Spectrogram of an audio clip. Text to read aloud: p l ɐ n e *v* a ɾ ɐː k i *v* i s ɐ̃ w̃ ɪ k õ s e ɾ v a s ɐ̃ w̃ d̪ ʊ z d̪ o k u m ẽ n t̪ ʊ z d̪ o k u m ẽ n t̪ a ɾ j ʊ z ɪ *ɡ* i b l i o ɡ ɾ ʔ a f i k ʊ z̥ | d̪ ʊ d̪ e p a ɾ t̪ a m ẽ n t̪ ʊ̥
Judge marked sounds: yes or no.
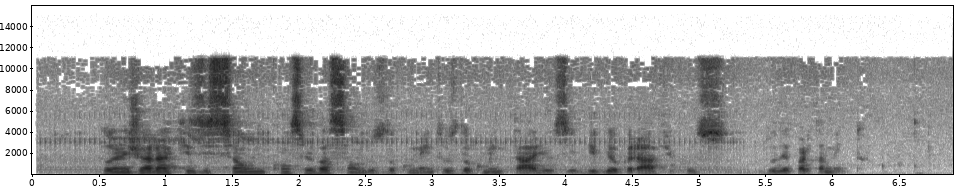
no, no, no

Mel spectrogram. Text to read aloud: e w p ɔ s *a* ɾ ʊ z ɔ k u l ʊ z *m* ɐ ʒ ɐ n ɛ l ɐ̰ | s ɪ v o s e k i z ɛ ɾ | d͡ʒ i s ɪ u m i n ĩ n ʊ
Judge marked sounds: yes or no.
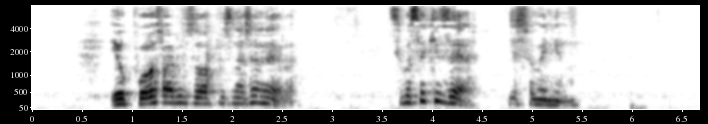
yes, no

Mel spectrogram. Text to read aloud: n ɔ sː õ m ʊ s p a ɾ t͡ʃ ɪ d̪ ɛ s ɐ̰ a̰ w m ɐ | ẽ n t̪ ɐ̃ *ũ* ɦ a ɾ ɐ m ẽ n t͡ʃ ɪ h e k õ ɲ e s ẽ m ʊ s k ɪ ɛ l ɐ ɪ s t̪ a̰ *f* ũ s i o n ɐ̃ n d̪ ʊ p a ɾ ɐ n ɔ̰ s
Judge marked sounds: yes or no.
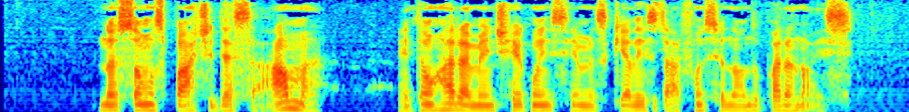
no, yes

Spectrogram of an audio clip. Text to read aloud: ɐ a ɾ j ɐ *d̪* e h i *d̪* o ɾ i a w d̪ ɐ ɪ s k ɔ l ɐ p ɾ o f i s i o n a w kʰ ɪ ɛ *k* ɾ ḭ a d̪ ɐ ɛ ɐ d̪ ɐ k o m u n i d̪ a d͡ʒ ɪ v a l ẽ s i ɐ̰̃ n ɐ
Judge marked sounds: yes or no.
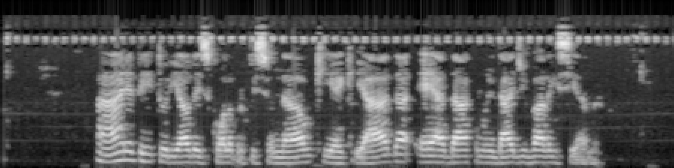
no, no, yes

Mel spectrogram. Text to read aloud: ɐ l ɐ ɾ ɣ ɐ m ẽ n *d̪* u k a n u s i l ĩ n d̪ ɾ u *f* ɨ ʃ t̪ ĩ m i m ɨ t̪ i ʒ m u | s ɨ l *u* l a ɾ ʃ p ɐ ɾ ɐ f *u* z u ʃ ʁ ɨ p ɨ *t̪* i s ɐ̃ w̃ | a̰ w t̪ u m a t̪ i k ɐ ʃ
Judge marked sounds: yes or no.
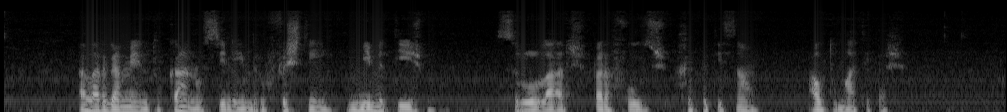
no, yes, yes, yes, yes

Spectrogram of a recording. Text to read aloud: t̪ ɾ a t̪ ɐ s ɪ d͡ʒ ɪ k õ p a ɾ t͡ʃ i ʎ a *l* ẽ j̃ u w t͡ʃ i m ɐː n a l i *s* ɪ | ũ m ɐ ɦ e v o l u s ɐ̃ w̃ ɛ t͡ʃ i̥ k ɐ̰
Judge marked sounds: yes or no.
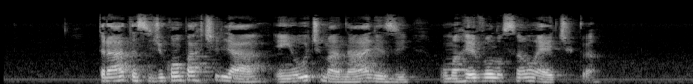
no, no

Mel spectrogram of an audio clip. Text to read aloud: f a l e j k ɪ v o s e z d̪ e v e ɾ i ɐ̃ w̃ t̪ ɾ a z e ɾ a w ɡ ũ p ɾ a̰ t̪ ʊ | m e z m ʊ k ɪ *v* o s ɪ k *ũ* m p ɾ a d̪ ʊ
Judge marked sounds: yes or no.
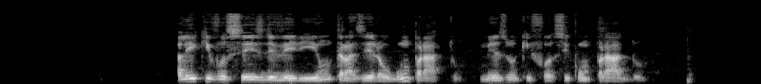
no, no

